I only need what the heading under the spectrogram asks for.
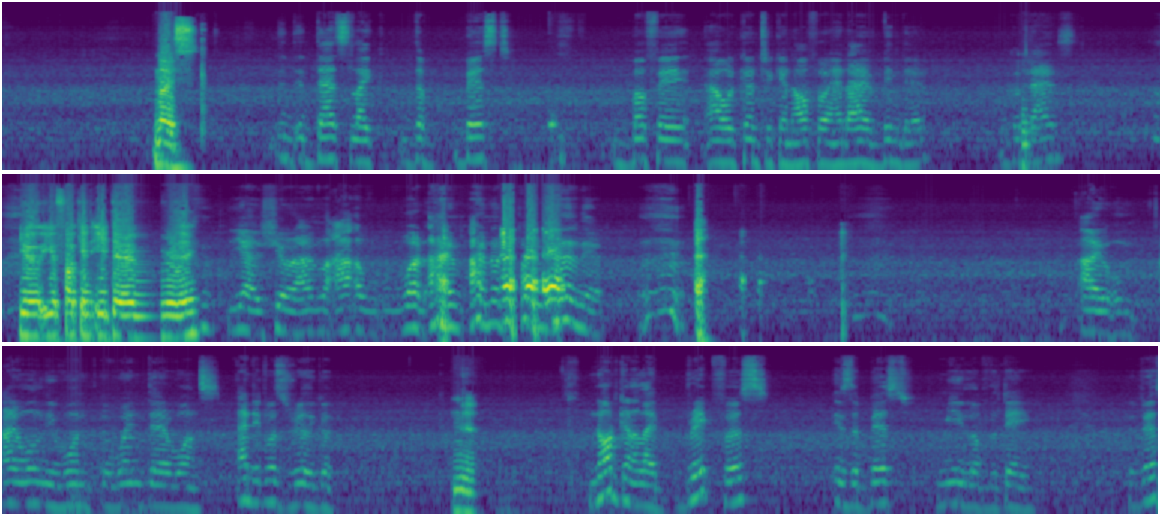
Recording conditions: poor sound quality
